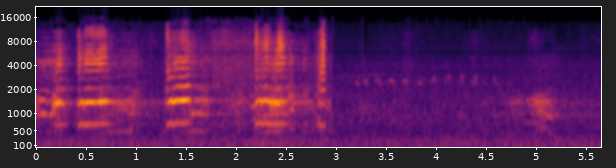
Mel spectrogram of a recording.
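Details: Canada geese fighting and honking in a territorial, angry chase by water and land: three loud bursts of harsh, nasal honks with rich overtones in the first three seconds, then fainter high squeaky notes and a last soft honk.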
